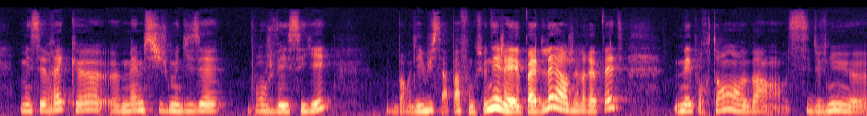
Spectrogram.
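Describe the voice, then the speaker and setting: A woman with an ordinary speaking voice talks at a moderate pace in a medium pitch with ordinary pitch variation, in a very clean recording with a silent background. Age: 20s. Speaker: content creator and mother sharing breastfeeding story. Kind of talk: testimony. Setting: face-to-face at the host's home.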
